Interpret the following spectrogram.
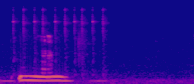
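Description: Computer keyboard keys clicking in a quick run, stopping a little over a second in, with a short steady hummed 'mmm' from a voice for about half a second near the start.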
